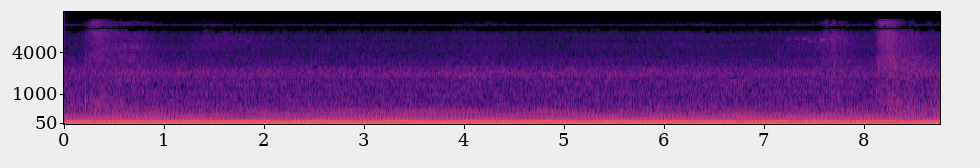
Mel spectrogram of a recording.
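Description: A steady low hum with an even background noise, unchanging throughout; no distinct strikes or footfalls stand out.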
